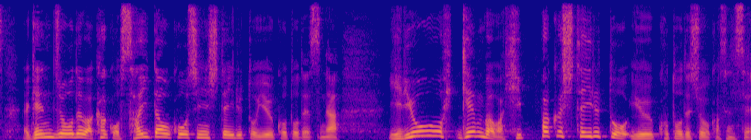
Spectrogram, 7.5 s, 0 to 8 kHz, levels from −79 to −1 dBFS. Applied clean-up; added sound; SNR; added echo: none; none; none; none.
